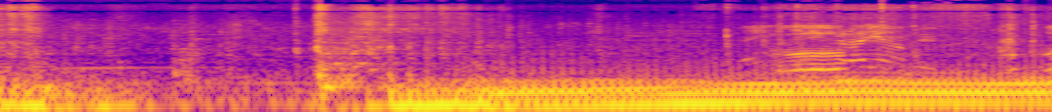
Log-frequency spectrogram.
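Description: A car engine cranks and catches, then settles into a loud, steady idle close to the microphone, with a voice speaking over the running engine near the end.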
